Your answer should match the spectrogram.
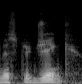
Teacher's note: the Z sound is not something comfortable for Saipanese to say. So it comes out like a J.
